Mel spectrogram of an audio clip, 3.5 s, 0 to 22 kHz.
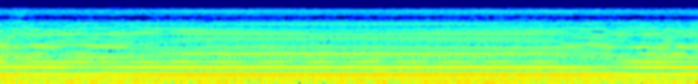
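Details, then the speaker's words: Sassc 500 A 6 V water-cooled, filtered rectifier, model 4VDV-5C006-422, 460 V 3-phase input, remote controlled, amps and volts turned up; steady constant-pitch hum with a faint high whine; normal, quiet running. "Very nice, quiet machine."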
